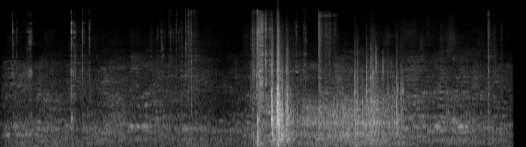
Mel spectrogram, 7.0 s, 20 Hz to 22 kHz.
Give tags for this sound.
table
football
bar
UPF-CS12
futbolin

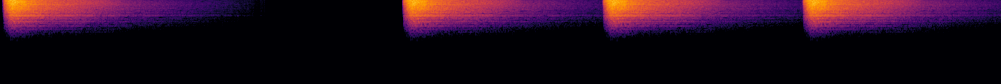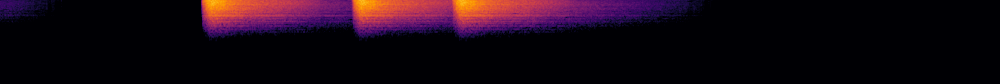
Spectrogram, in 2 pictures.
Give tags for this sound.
percussion-loop
drums

